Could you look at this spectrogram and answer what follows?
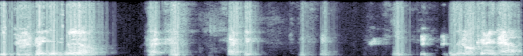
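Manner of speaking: rasping, distorted voice.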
